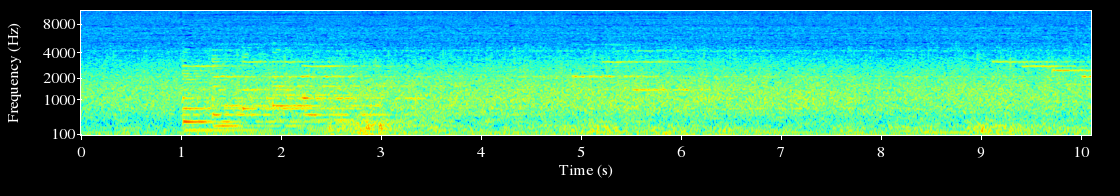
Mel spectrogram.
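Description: Soap-opera background music comes in about a second in, with sustained notes, over a steady hiss.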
